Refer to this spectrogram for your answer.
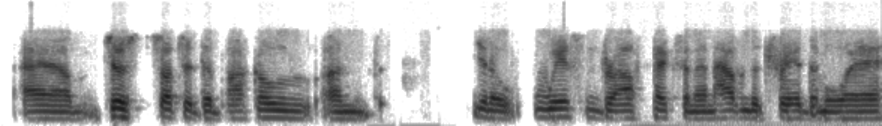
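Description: In a Northern Irish accent, a man speaks at a medium pitch and moderate pace with fairly even intonation. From Northern Ireland, County Armagh. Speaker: NFL content writer. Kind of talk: casual chat. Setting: phone call.

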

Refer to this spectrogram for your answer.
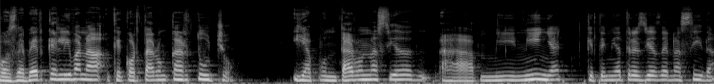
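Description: Her tone dark and mellow, a woman of medium pitch speaks at a moderate pace with ordinary pitch variation. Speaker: activist's sister. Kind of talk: interview testimony.

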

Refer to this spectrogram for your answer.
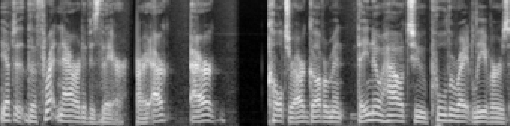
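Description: A man with an ordinary speaking voice talks at a moderate pace in a medium pitch with fairly even intonation, on a very clean recording with a silent background. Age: 50s. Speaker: documentary filmmaker and paranormal experiencer. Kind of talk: interview.

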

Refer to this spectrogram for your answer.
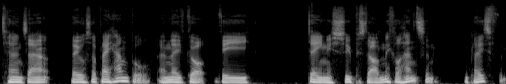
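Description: A man with a British accent talks at a very fast pace in a dark, mellow tone, his fairly low pitch showing ordinary variation, with a dry, close sound and no echo. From UK. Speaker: podcast host. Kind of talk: podcast discussion.

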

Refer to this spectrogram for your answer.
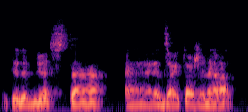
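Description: Fairly even in intonation, a man with a fairly low voice speaks at a moderate pace. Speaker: hockey assistant coach. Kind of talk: casual chat.

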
